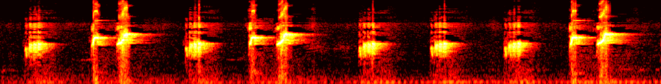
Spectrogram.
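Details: Black-crested bulbul singing as a training recording for caged birds: bright whistled phrases repeat steadily, a mellow lower note answered by two quick sharper upswept whistles, cycling roughly every second.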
